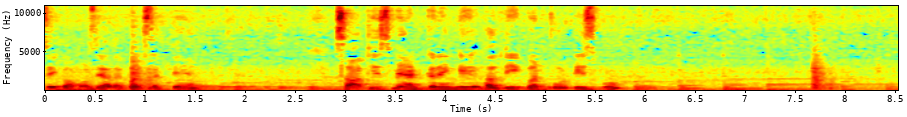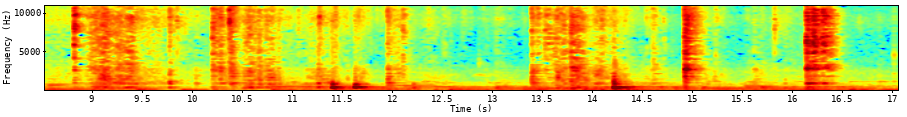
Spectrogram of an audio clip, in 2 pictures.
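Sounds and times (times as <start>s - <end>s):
meat sizzling in hot oil: 0.0s - 17.0s
ladle scraping metal pot: 8.8s - 16.6s.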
